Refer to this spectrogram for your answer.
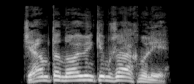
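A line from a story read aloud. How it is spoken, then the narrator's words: Warrior's shout. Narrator (Russian): прокричал воин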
